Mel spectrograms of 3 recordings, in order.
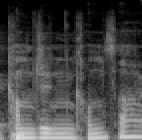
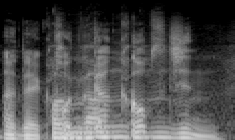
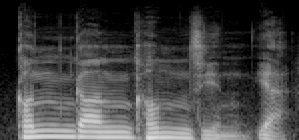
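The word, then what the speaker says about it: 건강검진: and How do you say, geomjin geomsa or something? Geonggang geomjin. Geonggang geomjin.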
